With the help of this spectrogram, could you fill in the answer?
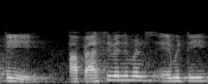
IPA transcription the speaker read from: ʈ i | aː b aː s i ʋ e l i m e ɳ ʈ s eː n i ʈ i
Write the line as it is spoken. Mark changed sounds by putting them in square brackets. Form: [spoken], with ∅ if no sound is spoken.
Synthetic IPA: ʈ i | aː [p] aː s i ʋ e l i m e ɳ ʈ s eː [m] i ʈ i

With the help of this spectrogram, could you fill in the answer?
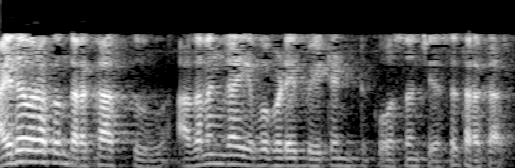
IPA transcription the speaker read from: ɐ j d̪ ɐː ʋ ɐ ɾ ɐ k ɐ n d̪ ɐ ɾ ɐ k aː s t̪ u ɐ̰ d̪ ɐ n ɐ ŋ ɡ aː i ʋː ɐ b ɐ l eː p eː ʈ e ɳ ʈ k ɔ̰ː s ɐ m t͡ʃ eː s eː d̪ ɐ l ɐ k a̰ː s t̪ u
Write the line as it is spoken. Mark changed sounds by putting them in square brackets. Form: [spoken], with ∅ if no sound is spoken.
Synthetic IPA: ɐ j d̪ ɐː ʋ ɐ ɾ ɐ k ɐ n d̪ ɐ ɾ ɐ k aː s t̪ u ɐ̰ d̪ ɐ n ɐ ŋ ɡ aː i ʋː ɐ b ɐ [ɽ] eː p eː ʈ e ɳ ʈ k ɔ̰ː s ɐ m t͡ʃ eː s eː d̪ ɐ [ɾ] ɐ k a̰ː s t̪ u

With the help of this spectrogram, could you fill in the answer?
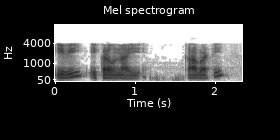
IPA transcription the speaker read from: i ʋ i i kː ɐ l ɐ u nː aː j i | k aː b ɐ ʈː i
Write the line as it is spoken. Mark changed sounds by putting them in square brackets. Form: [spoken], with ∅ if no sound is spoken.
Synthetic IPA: i ʋ i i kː ɐ [ɽ] ɐ u nː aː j i | k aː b ɐ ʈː i

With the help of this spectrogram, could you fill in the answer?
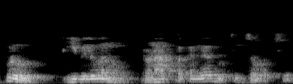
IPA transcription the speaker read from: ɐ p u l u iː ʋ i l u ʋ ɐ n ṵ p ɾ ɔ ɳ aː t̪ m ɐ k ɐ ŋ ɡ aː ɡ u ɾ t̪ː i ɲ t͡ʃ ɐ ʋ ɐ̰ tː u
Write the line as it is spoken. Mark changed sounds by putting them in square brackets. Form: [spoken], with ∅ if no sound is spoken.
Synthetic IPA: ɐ p u [ɽ] u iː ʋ i l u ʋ ɐ n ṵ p ɾ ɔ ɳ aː t̪ m ɐ k ɐ ŋ ɡ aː ɡ u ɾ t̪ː i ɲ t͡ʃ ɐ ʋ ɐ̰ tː u

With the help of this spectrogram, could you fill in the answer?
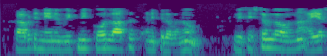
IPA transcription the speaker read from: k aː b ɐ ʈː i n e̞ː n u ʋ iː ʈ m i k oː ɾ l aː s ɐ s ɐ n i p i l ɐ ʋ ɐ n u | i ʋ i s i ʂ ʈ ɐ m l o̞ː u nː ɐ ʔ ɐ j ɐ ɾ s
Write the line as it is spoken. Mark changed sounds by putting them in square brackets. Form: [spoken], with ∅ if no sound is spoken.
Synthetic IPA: k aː b ɐ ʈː i n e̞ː n u ʋ iː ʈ [n] i k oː ɾ l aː s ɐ s ɐ n i p i l ɐ ʋ ɐ n u | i ʋ i s i ʂ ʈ ɐ m l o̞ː u nː ɐ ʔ ɐ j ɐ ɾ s

